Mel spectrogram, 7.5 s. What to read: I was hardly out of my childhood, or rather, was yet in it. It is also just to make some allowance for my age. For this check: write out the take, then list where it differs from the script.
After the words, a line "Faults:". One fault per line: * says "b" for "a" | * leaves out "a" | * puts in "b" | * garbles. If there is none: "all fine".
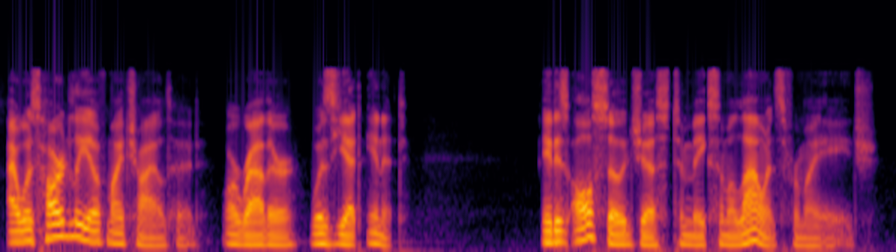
I was hardly of my childhood, or rather, was yet in it. It is also just to make some allowance for my age.
Faults:
* leaves out "out"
